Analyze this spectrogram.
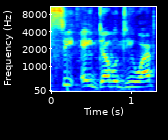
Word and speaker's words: Caddy: Your two hosts for today, I go by the name of CADDY, pronounced Caddy, and I'm now, Grant.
